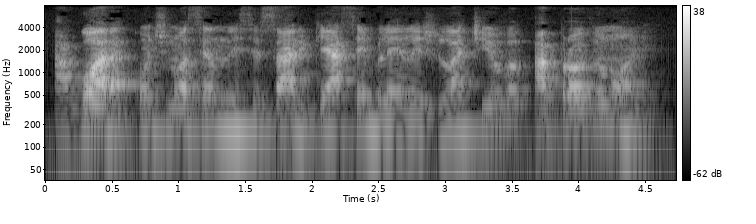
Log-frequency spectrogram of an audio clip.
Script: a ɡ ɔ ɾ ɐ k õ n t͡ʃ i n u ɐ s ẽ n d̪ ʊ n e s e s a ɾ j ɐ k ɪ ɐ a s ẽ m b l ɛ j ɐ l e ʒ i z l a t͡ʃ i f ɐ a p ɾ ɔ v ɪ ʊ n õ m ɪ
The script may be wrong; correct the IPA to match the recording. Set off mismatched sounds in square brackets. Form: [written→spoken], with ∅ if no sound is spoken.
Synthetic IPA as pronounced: a ɡ ɔ ɾ ɐ k õ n t͡ʃ i n u ɐ s ẽ n d̪ ʊ n e s e s a ɾ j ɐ k ɪ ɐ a s ẽ m b l ɛ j ɐ l e ʒ i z l a t͡ʃ i [f→v] ɐ a p ɾ ɔ v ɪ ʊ n õ m ɪ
